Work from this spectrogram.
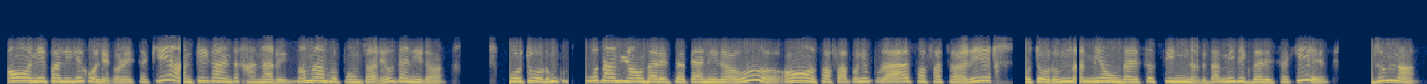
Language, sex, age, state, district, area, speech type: Nepali, female, 30-45, West Bengal, Jalpaiguri, urban, conversation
